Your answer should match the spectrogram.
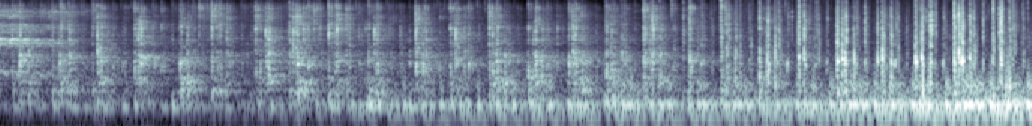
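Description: A horse galloping: fast hoofbeats that grow steadily louder as it approaches, with a low rumble building under them from about halfway through.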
